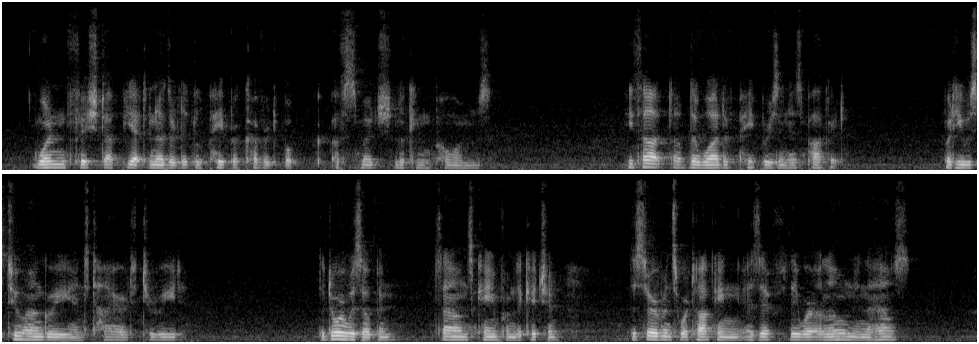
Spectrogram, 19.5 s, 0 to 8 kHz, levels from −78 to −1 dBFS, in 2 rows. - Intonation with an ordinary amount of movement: No, narrow, 1.6 semitones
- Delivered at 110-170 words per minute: Yes, average, 165 wpm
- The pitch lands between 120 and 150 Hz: Yes, low, 135 Hz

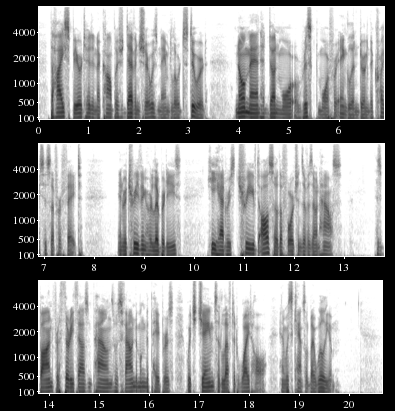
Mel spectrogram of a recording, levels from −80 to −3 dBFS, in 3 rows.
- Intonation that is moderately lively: No, narrow, 2.1 semitones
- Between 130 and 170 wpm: No, average, 180 wpm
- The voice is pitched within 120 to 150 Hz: No, low, 100 Hz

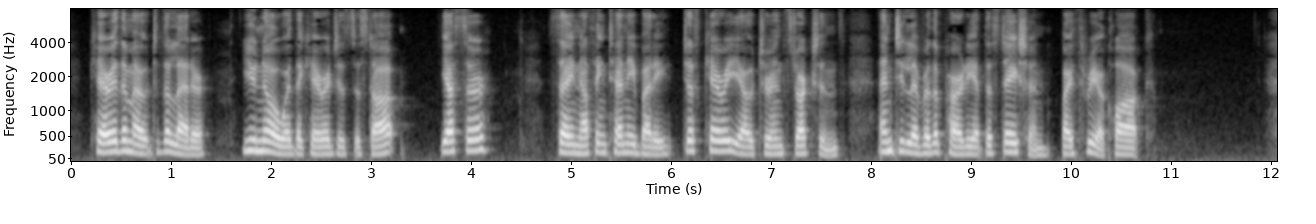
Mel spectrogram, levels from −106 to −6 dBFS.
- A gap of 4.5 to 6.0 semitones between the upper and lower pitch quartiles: Yes, average, 4.9 semitones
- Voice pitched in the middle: Yes, medium, 160 Hz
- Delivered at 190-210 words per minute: No, average, 180 wpm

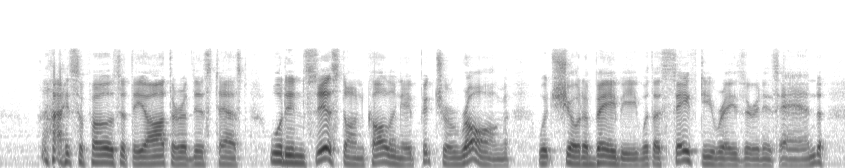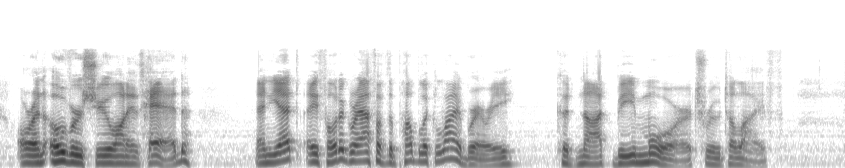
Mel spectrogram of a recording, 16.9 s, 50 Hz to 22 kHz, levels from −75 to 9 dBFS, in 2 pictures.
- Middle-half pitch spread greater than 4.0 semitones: Yes, average, 4.5 semitones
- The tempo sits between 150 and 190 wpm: Yes, average, 165 wpm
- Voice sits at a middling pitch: No, low, 130 Hz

